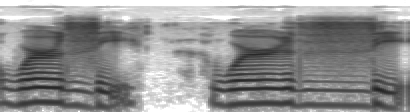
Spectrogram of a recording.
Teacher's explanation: it's a voiced th so I made it bold worthy worthy keep the air flowing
